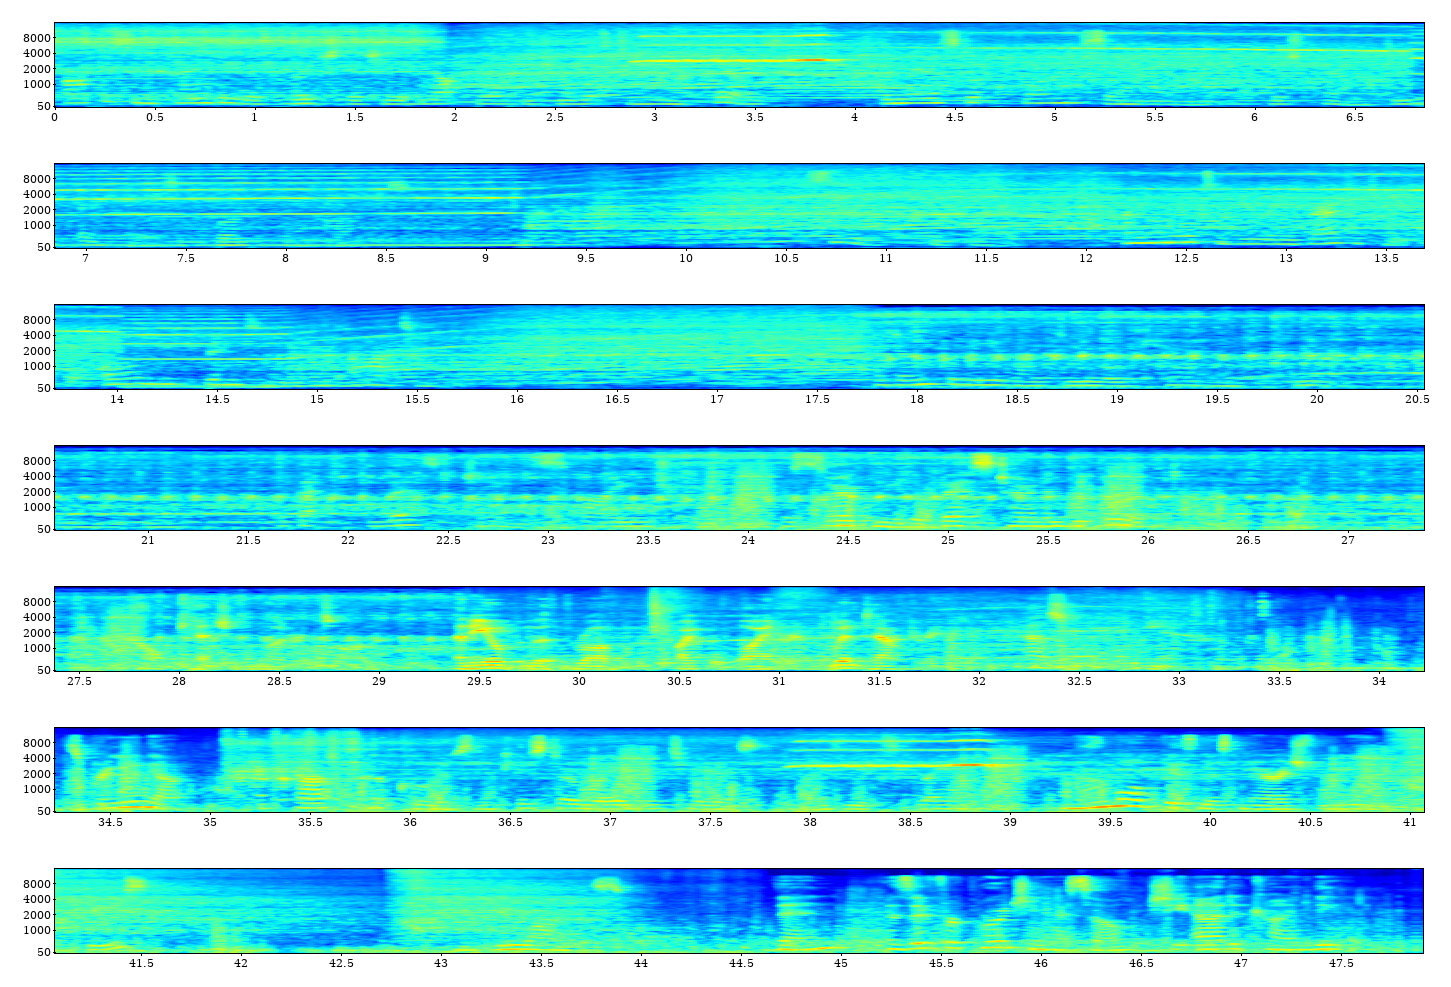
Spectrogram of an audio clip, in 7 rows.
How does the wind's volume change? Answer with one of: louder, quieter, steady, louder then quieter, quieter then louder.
steady.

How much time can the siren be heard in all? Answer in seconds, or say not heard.
not heard.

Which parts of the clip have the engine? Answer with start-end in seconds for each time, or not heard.
0.0-44.1.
